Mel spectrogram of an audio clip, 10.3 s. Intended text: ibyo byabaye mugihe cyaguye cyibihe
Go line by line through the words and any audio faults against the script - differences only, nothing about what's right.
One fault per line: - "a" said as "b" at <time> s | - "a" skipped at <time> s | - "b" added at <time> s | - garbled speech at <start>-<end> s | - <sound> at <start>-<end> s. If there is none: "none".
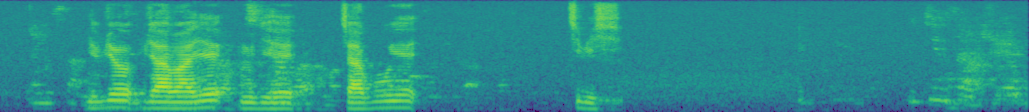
none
